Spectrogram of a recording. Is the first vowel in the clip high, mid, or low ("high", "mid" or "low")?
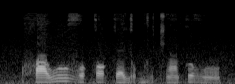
low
